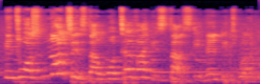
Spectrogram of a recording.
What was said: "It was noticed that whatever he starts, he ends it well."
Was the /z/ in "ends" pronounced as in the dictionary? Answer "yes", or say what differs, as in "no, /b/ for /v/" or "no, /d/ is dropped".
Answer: no, /z/ is dropped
